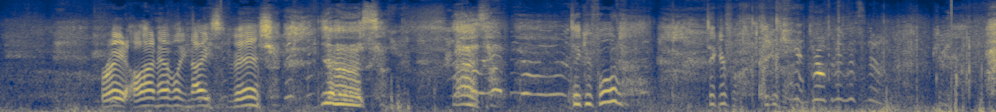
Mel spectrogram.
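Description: A young woman talks excitedly and laughs close by.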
